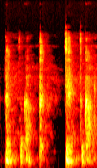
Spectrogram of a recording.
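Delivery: crisp, breathy English consonants "プッ" and "ドゥ"; whispered bursts of air on "プッ" and "ドゥ" like English sounds. Shown as a demonstration. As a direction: pop out "プッ" then "ドゥ" as English p and d. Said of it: "子音があるでしょ、独特な".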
